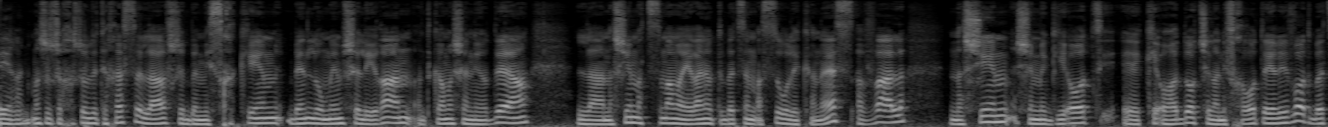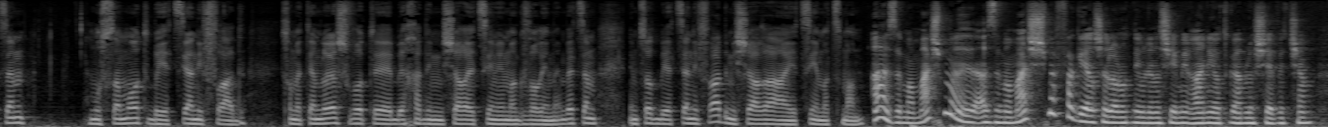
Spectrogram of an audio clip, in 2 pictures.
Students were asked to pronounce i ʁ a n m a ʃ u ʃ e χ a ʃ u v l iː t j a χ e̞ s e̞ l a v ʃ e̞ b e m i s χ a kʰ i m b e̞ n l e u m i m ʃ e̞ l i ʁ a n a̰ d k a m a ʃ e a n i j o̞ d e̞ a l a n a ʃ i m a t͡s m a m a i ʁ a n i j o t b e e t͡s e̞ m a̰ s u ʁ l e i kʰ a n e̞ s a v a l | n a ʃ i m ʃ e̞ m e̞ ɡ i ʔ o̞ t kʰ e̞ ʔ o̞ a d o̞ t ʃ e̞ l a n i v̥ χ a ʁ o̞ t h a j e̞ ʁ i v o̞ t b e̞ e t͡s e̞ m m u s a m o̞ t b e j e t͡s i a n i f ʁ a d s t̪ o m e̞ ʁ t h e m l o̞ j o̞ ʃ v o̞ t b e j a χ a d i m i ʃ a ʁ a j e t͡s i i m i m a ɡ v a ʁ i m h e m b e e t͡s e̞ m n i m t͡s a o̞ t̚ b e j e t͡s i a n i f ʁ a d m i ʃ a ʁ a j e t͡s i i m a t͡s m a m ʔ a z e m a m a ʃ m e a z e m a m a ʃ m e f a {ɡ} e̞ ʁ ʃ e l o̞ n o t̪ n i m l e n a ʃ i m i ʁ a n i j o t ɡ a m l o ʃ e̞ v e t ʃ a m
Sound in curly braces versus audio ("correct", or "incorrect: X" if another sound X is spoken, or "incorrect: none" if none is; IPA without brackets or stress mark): correct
